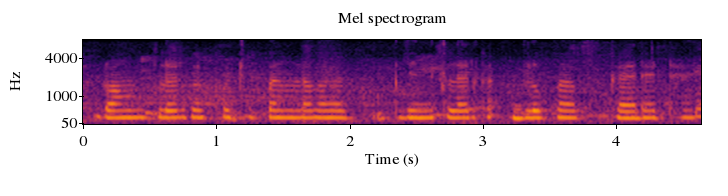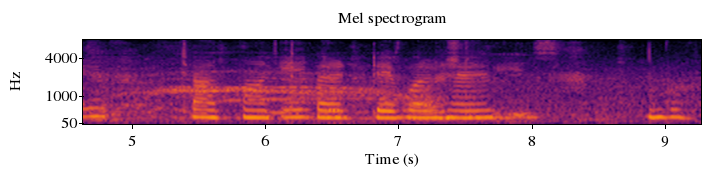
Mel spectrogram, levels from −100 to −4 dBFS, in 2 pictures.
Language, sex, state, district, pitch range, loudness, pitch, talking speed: Hindi, female, Chhattisgarh, Kabirdham, 245-255 Hz, -36 LUFS, 245 Hz, 125 wpm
